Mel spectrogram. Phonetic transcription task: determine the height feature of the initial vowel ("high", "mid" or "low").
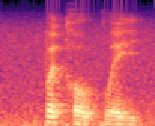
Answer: mid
